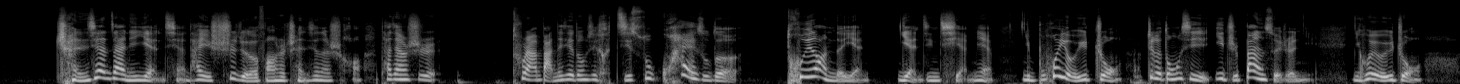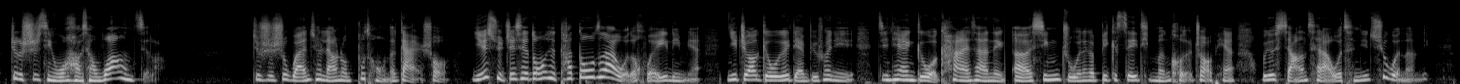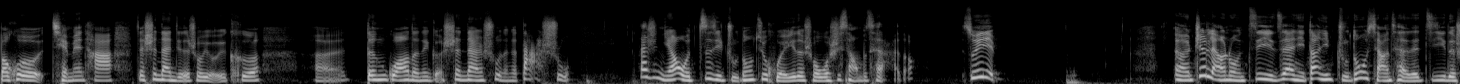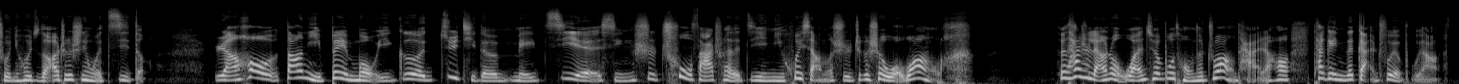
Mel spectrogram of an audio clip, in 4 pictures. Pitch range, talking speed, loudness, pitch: 180-230 Hz, 305 characters per minute, -23 LUFS, 200 Hz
